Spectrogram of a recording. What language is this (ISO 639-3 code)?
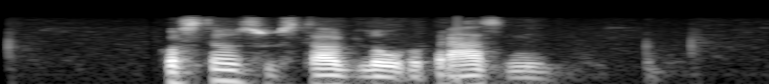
ces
